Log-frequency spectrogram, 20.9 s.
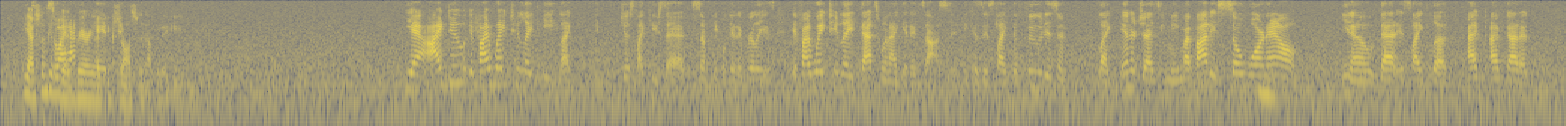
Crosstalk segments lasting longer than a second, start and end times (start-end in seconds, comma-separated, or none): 0.6-2.0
